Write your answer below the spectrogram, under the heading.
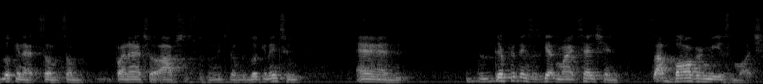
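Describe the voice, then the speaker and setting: A man at a medium pitch, fairly quick pace and ordinary pitch variation, with noticeable background noise. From New York. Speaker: vlogger sharing mental health experience. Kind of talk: casual vlog talk to viewers. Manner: fast-talking.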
